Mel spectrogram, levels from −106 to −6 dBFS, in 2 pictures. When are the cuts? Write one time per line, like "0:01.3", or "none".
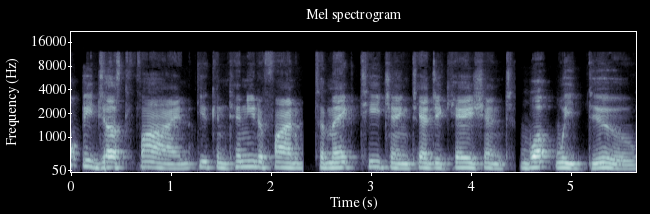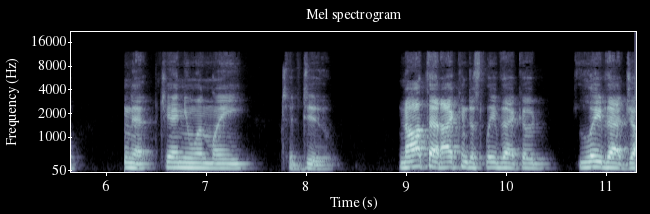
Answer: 0:01.3
0:02.3
0:03.5
0:04.4
0:06.2
0:06.5
0:07.7

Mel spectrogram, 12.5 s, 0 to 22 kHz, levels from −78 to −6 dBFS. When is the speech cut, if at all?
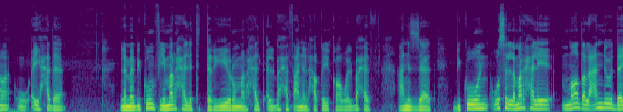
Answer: none

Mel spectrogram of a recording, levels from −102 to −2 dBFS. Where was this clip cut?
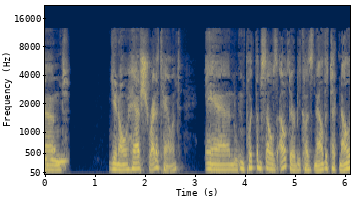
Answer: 0:01.9
0:03.9

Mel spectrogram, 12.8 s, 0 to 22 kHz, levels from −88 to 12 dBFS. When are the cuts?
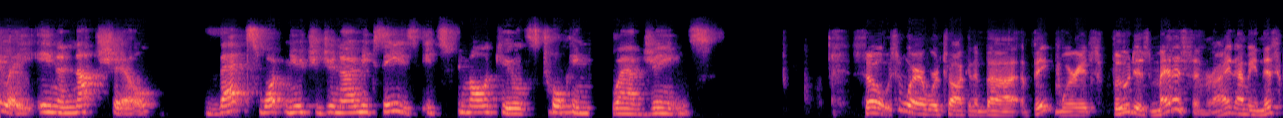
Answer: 0:04.6
0:06.1
0:08.9
0:10.6

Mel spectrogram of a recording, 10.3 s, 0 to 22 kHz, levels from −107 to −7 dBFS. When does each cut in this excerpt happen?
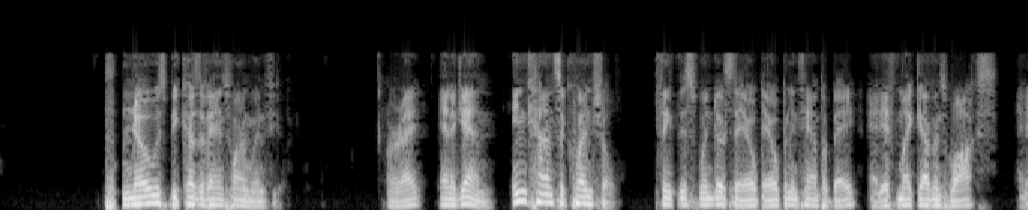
0:01.2
0:04.3
0:06.6
0:07.3
0:07.6
0:08.6

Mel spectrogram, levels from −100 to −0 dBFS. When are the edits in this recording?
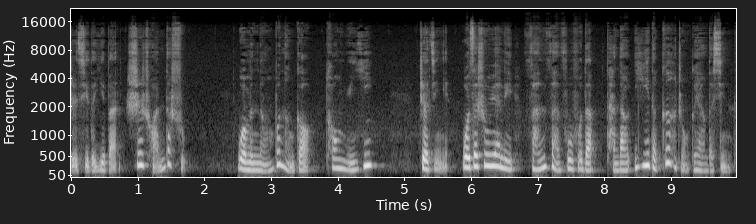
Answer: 0:05.8

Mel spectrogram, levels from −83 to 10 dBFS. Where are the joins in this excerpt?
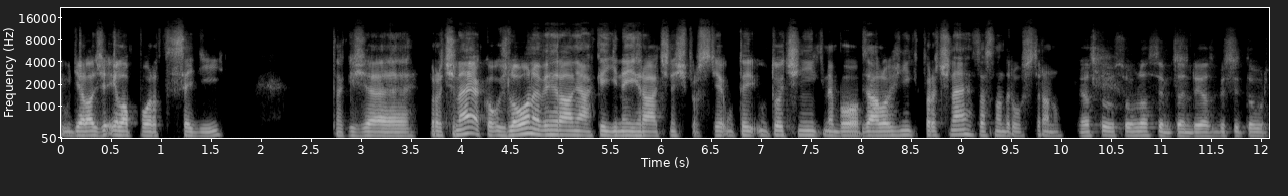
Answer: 0:03.6
0:08.0
0:08.6
0:10.1

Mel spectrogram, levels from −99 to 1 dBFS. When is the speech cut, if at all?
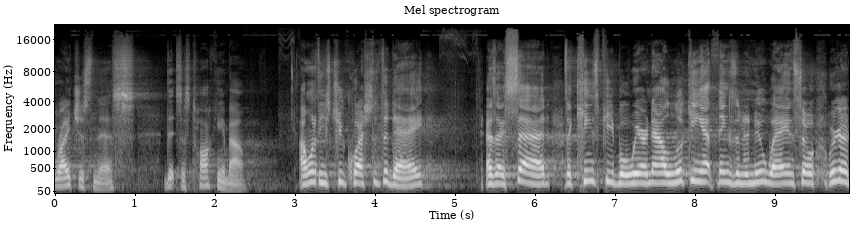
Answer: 0:01.5
0:02.8
0:03.3
0:06.4

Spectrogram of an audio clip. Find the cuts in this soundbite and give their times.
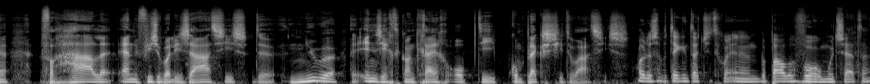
0:03.5

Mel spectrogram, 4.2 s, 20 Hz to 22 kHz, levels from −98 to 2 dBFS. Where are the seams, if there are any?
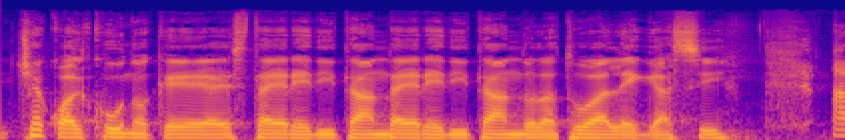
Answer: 0:01.9

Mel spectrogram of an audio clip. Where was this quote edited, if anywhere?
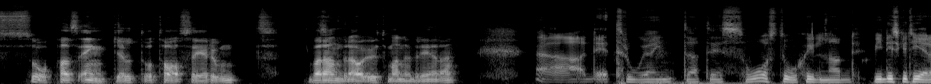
0:02.8

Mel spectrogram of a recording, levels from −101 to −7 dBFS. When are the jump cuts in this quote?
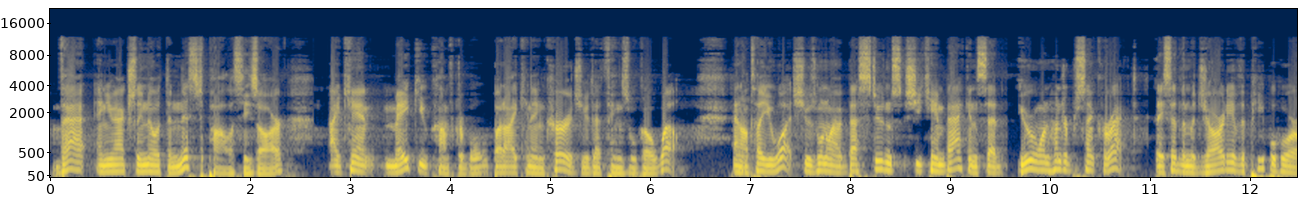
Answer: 0:09.6
0:11.0

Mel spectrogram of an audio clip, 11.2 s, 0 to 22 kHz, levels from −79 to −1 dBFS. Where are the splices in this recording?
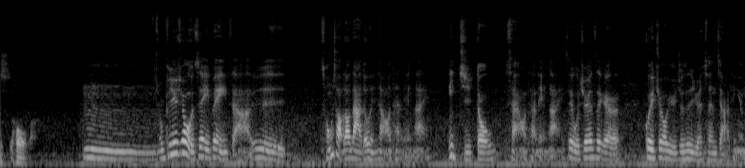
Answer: none

